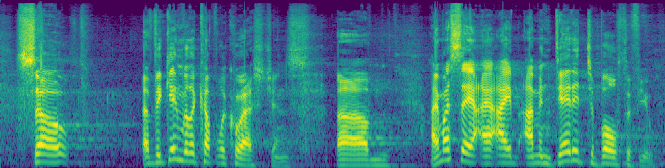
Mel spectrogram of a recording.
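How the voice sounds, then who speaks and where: With long, frequent pauses, a man speaks at a moderate pace in a high voice whose pitch swings very widely. Noticeable background noise runs underneath. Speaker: interviewer. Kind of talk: interview. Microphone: too far from the mic.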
